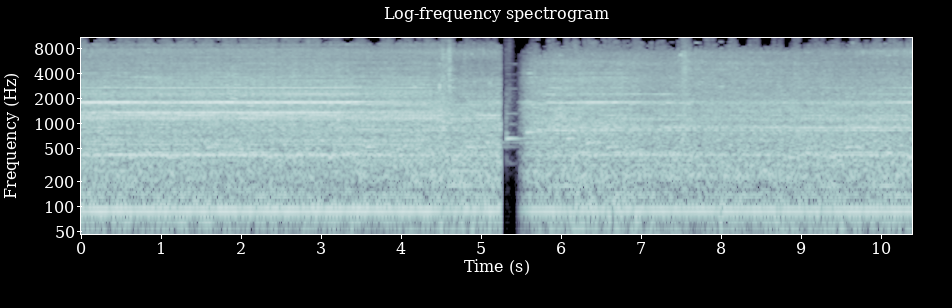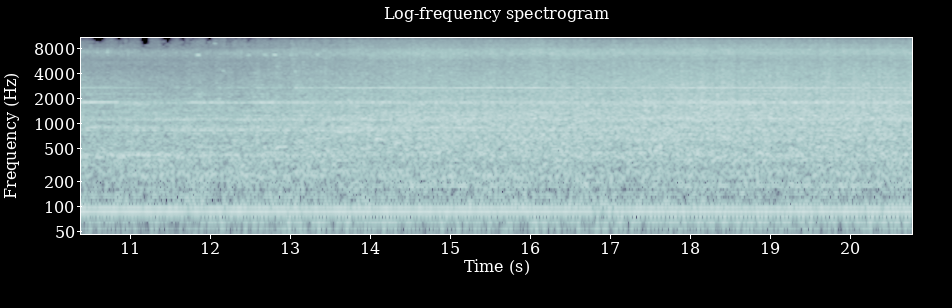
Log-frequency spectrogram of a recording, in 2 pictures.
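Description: A harvester's cutters rustle and thrash through dry rice stalks.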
